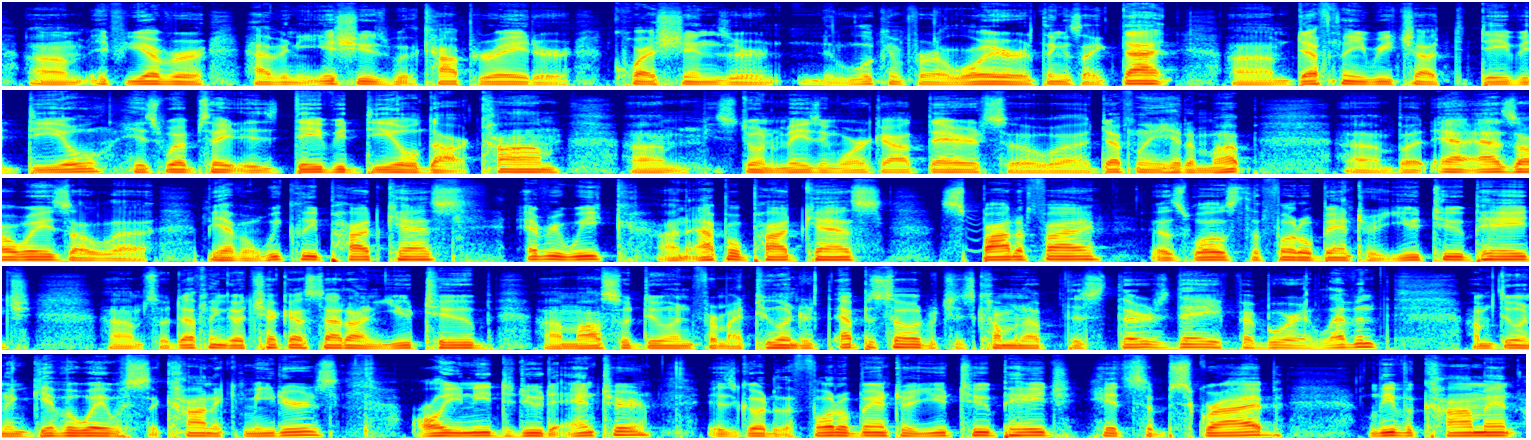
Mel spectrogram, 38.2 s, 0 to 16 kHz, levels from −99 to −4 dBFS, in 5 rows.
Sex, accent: male, American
